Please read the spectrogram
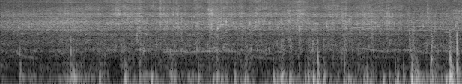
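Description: Water splashing and sloshing as a paddler wades through shallow water dragging a sea kayak by its bow line, with irregular low thumps of water against the hull close to the bow-mounted microphone, busier toward the end.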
